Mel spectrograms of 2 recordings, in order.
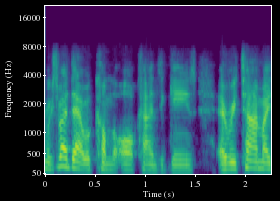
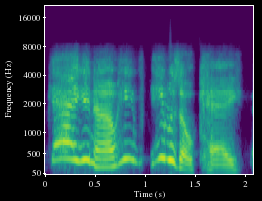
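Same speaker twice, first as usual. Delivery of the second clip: high-pitched, playful downplaying; joking nonchalance; 13 semitones higher, 3 dB louder than usual. Dad kidding quarterback about the champion, mock nonchalant. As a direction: shrug it off teasingly in a raised voice, slowing at the end.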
